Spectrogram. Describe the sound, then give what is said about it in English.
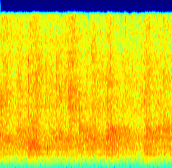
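A church audience clapping during a sermon, many hands producing a steady, moderately loud patter that swells gently and stays continuous throughout, over a faint low hum. “I think you should be clapping. You must be clapping.”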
